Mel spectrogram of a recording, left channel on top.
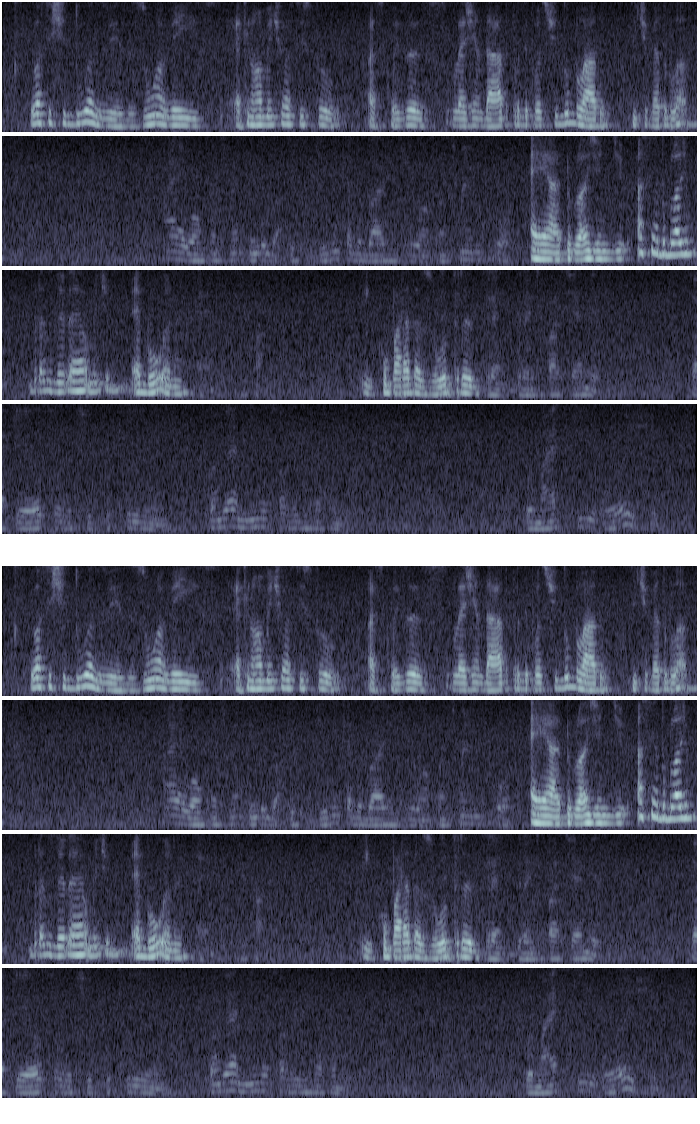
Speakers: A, on the right; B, on the right.
A: eu assisti duas vezes. Uma vez, é que normalmente eu assisto as coisas legendado pra depois assistir dublado, se tiver dublado.
B: Ah, é, One Punch Man tem dublagem. Dizem que a dublagem de One Punch Man é muito boa.
A: É, a dublagem de, assim, a dublagem brasileira realmente é boa, né?
B: É, de fato.
A: Em comparado às outras.
B: Grande, gran- grande parte é mesmo. Só que eu sou do tipo que, quando é anime, eu só vejo em japonês. Por mais que hoje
